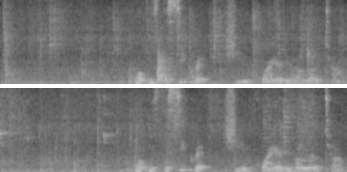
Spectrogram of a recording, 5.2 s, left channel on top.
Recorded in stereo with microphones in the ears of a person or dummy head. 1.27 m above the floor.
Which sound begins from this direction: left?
A woman speaking, at 2.0 s.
